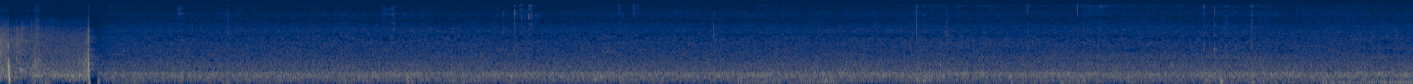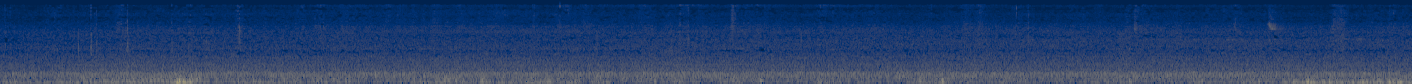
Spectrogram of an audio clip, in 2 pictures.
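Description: A creek trickles over rocks.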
